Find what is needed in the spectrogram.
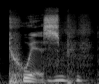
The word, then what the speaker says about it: Twisp: Oh, Twisp. so Twisp, that is not a mispronunciation. – That's T W I S P, not T.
